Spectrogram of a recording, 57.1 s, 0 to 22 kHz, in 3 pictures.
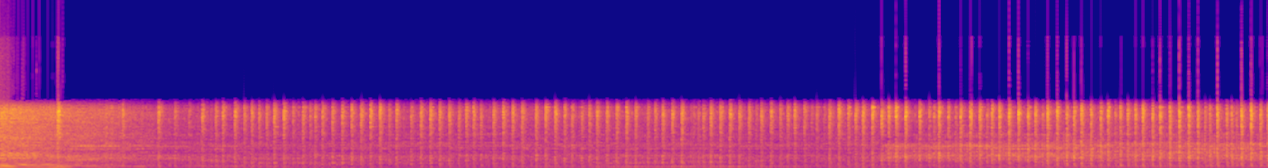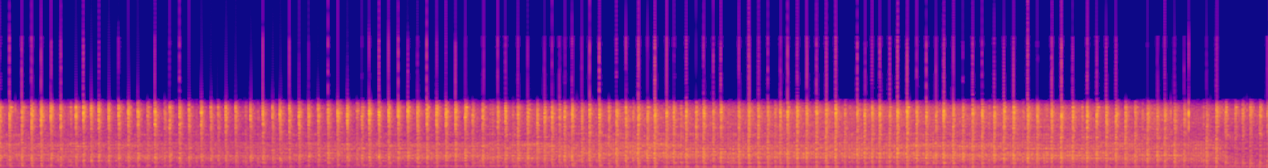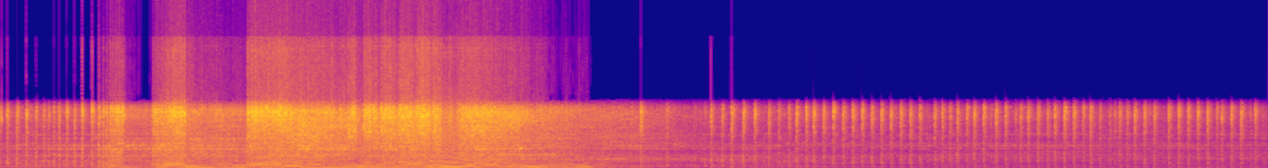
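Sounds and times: motorcycle engine idling and revving: 0.0s - 57.0s.

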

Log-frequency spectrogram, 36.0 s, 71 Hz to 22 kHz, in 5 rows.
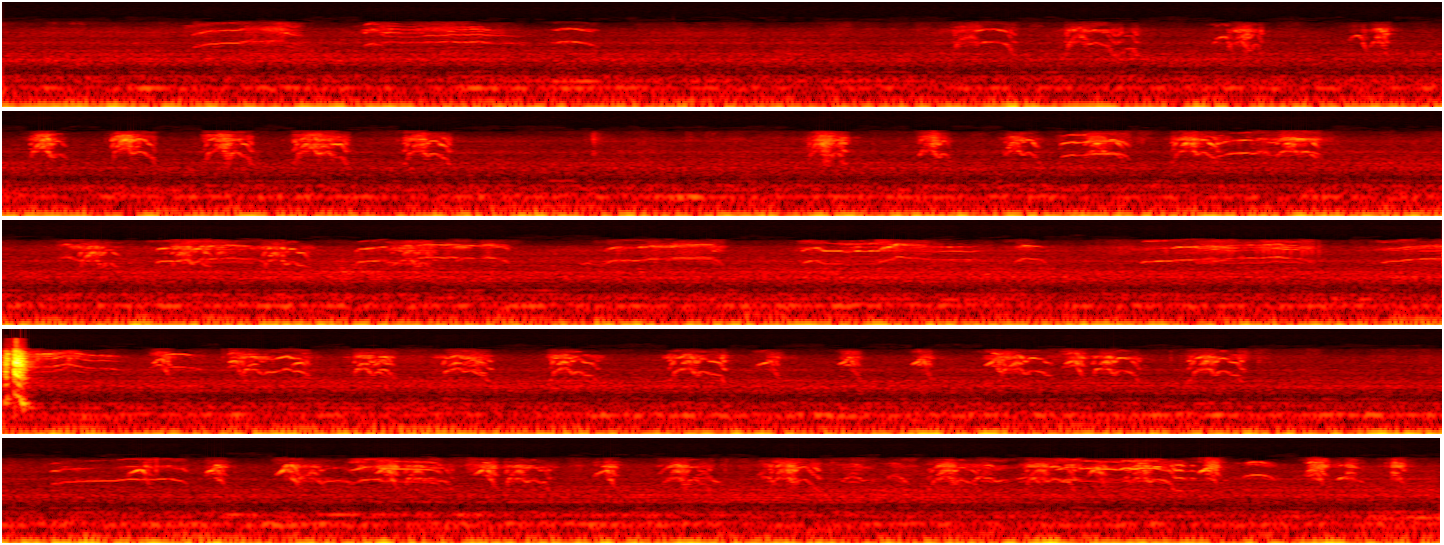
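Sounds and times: falcon chicks cheeping: 14.7s - 28.0s, 29.0s - 35.9s.

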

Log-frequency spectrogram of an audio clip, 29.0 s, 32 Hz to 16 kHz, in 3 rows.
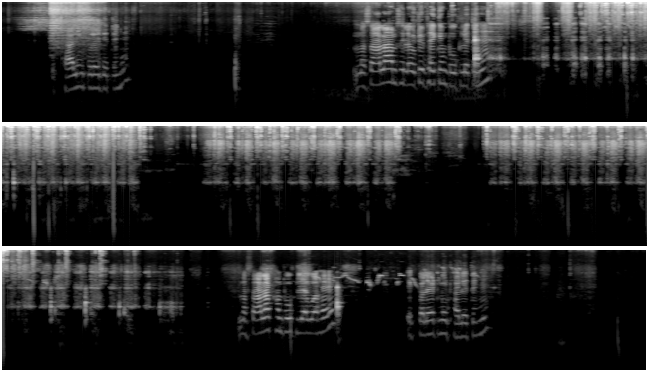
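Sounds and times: stone roller grinding spices: 0.7s - 1.6s, 6.1s - 16.2s, 16.9s - 22.2s.

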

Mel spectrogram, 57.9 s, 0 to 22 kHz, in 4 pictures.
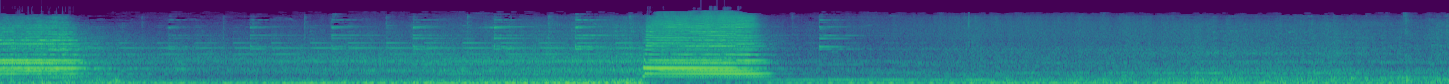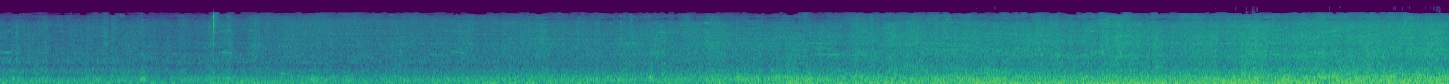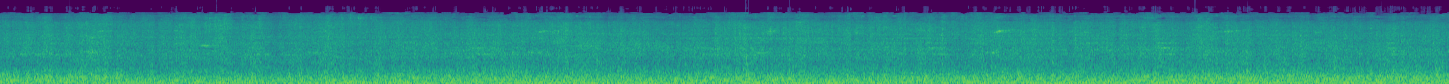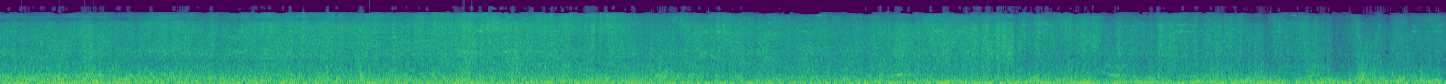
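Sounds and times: freight train rumble: 0.0s - 57.9s
wheels clattering over rail joints: 18.6s - 57.9s.

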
